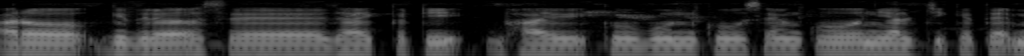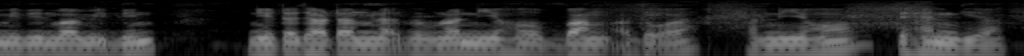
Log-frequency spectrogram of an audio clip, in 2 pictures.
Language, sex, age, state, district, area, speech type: Santali, male, 18-30, West Bengal, Birbhum, rural, spontaneous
